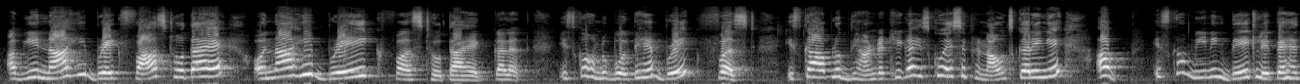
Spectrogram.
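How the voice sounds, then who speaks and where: High-voiced woman teaching English pronunciation. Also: a bit bright. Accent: Indian English. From India. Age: young adult. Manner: playful, chatty teaching with rhetorical questions. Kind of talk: online English lesson in Hindi and English.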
